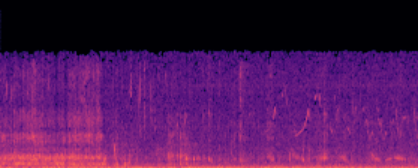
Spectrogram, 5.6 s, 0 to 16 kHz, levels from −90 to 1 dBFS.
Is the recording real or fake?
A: real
